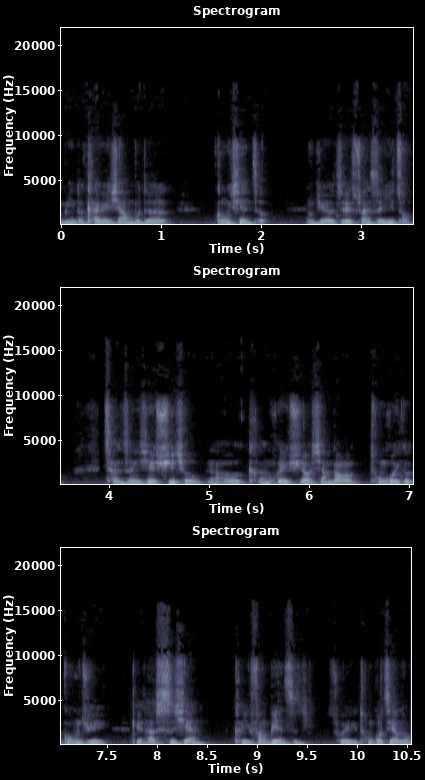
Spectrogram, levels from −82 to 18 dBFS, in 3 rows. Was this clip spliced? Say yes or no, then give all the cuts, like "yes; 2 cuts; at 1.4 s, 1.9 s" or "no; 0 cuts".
yes; 2 cuts; at 2.4 s, 3.9 s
